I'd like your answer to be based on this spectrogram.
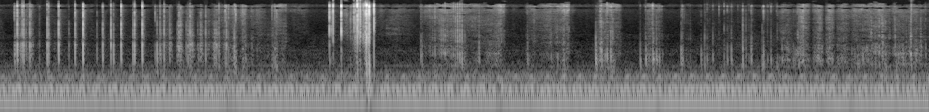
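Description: Long acrylic nails trace, scratch and tap on the embossed Hellcat logo of a large, padded black leather seat backrest in a Charger Hellcat. Quick, uneven taps and scratchy brushes sit over a steady, loud low hum that lasts the whole clip.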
